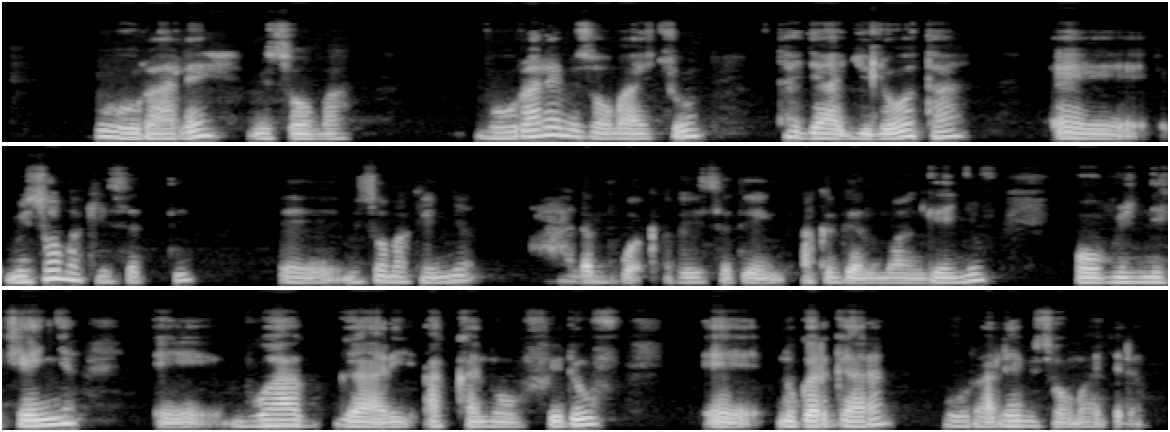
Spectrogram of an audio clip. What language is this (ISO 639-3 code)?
orm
